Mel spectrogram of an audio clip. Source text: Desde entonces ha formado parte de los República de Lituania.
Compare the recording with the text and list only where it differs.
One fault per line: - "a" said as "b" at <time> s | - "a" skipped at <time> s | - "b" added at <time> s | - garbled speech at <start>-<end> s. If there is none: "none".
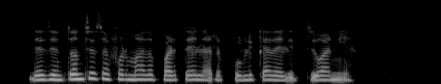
- "los" said as "la" at 2.0 s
